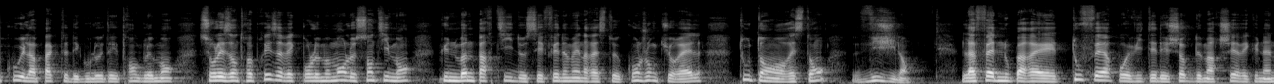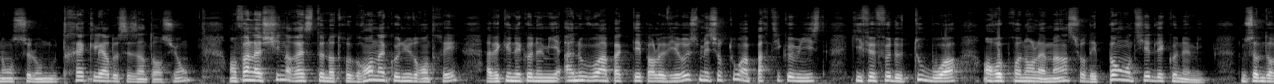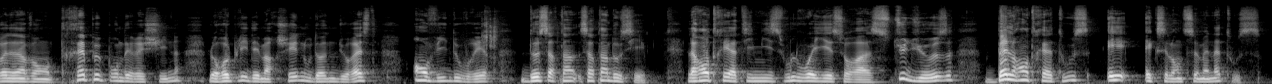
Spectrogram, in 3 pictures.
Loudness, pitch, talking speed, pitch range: -15 LUFS, 155 Hz, 200 wpm, 140-180 Hz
